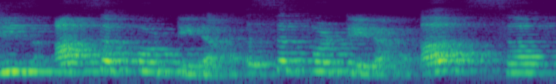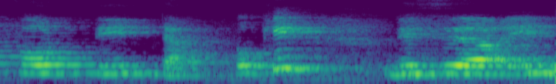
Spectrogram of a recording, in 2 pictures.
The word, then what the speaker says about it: Asafoetida: That this is the pronunciation is Asafoetida, Asafoetida, Asafoetida.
